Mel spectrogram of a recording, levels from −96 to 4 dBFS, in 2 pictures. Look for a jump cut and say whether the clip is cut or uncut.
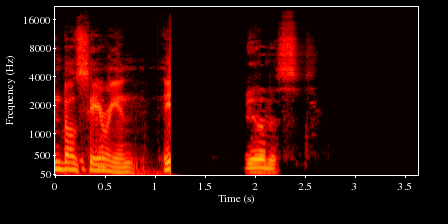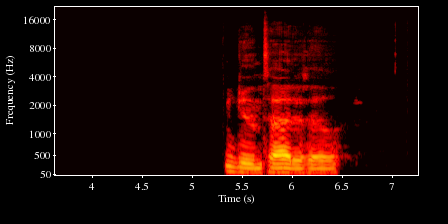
uncut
